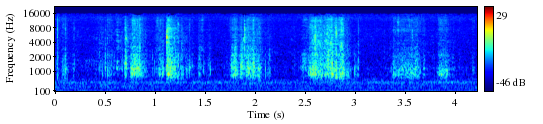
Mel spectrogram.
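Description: Plastic layers of a six-layer Royal Pyraminx twisty puzzle being turned by hand: a series of about six short plastic scrapes and clicks as the pieces slide past each other.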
